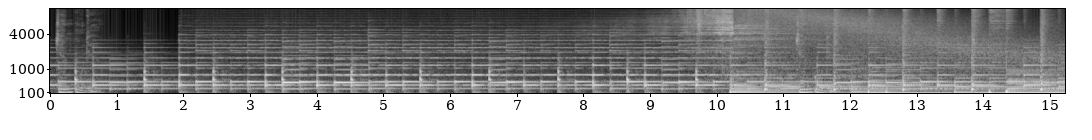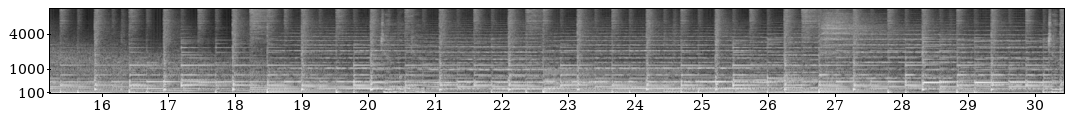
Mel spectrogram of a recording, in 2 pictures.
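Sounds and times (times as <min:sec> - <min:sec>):
motivational uplifting music: 0:00.1 - 0:30.4.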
